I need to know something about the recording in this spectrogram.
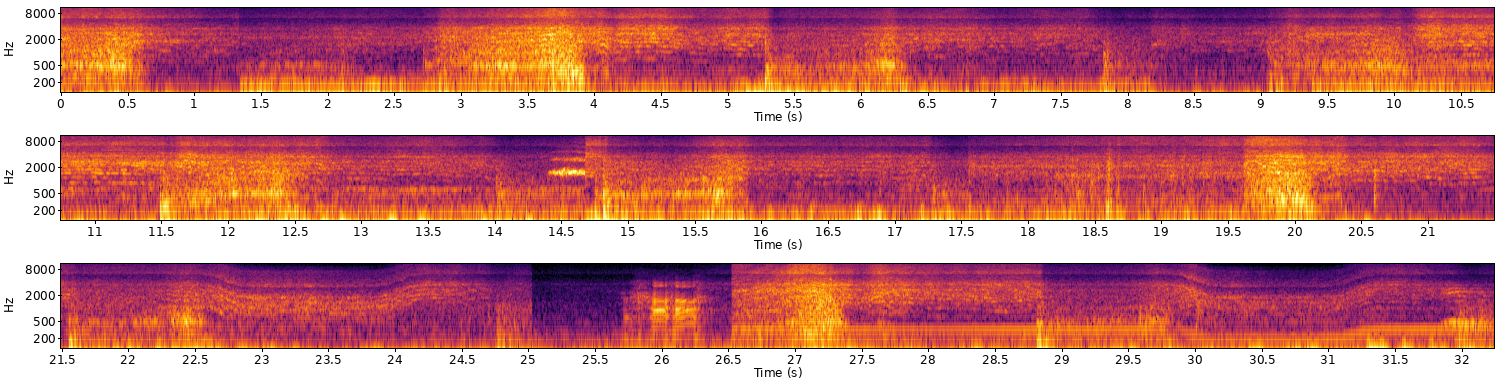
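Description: BMX bike tyres rolling and grinding over packed dirt jumps and berms in repeated rushes of noise every few seconds, with sharp thuds as the bike lands.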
